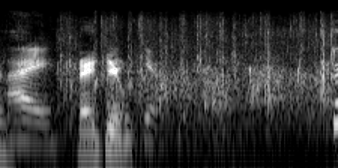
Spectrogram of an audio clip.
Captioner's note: applause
